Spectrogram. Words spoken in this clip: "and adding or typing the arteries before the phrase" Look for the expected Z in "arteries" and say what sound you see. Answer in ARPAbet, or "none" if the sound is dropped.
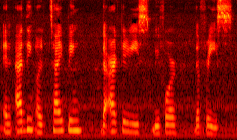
S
